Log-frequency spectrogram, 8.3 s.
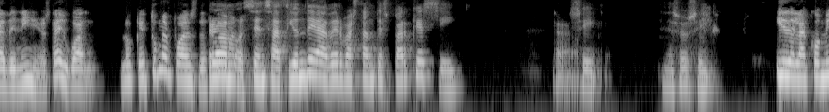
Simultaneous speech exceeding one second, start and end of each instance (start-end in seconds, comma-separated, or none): none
